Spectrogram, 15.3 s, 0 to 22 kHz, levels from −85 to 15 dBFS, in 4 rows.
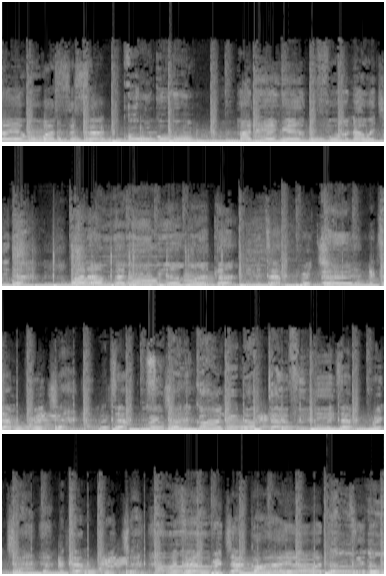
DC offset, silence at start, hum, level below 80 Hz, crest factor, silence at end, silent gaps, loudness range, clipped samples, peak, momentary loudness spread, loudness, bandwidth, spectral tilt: under 0.1%; 0 s; none; -16 dBFS; 8 dB; 0 s; none; 2 LU; 0.1%; 0 dBFS; 4 LU; -9 LUFS; 16 kHz; -5 dB/octave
